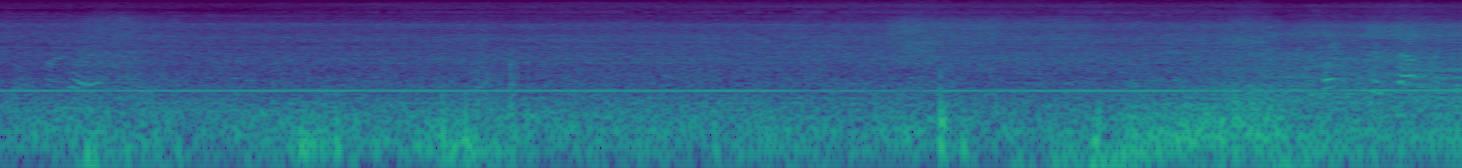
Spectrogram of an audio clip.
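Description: A steady mechanical hum holding one pitch over a background of noise, with a single knock about seven seconds in.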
